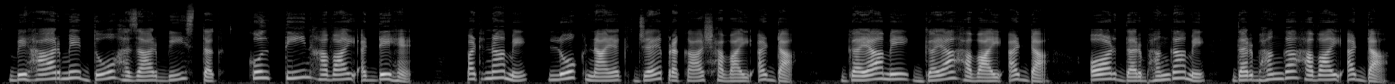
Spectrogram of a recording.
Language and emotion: Hindi, neutral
